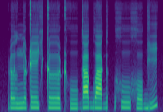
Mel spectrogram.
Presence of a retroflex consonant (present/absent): present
